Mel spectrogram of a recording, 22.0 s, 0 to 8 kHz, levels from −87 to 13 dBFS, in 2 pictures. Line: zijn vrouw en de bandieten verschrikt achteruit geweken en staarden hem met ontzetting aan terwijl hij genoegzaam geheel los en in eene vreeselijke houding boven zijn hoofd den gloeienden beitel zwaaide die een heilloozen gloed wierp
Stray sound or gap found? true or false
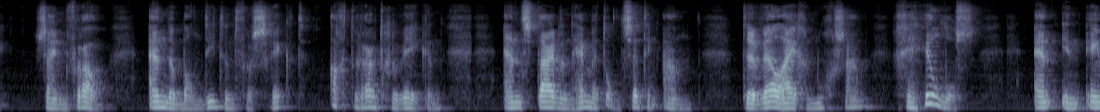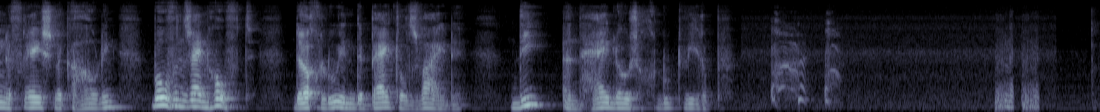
true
